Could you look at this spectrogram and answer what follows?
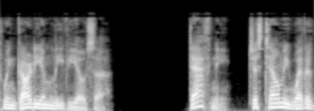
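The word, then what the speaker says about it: Wingardium Leviosa: He said in a dumbfounded voice, it's Wingardium Leiosa.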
